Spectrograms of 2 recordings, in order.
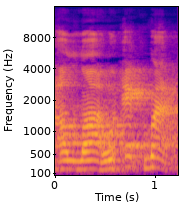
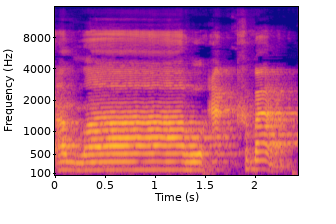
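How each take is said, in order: First: The k of Akbar is cut off short. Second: The k of Akbar is released with air. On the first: The speaker calls it wrong. "Jangan ... Ek begini" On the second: The speaker calls it right. "Kena sebut betul-betul. ... Ak. Angin keluar"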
